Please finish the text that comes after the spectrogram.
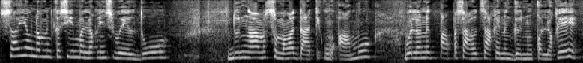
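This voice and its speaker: A woman's voice: high-pitched, normal speed, a bit bright, a little hiss or hum. A woman playing a humble, hardworking young housemaid in a radio drama, speaking politely and earnestly. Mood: eager. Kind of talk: Filipino radio drama acting.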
